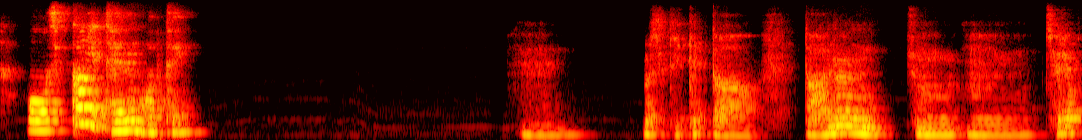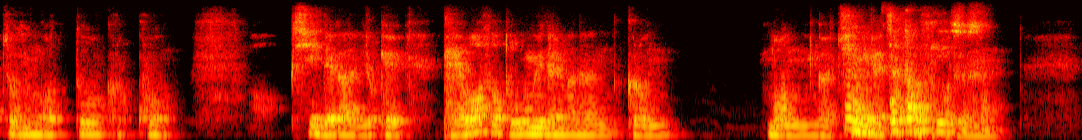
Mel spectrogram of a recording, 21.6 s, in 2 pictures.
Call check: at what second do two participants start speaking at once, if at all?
19.3 s

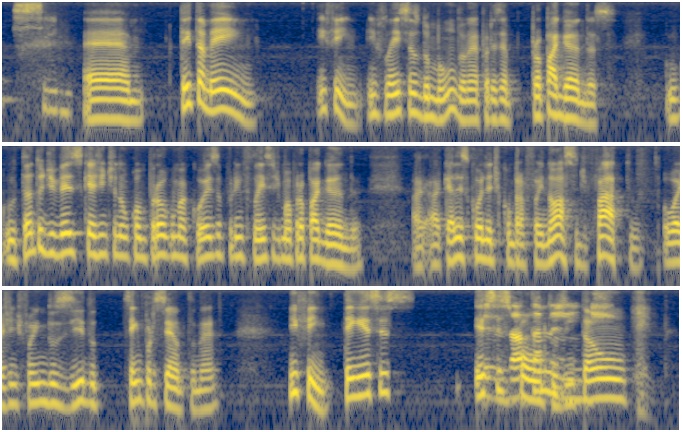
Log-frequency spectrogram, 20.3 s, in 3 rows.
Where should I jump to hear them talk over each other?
18.4 s

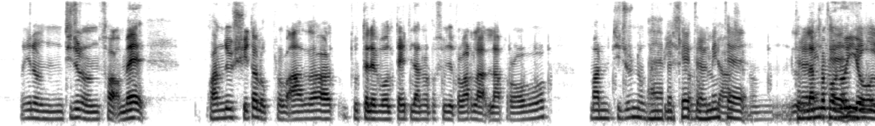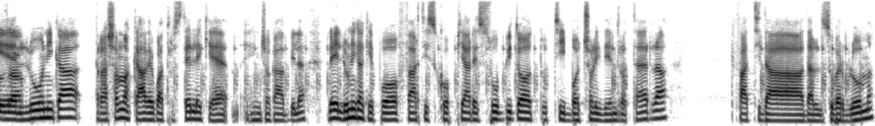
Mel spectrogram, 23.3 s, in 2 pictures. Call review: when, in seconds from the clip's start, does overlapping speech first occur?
8.6 s

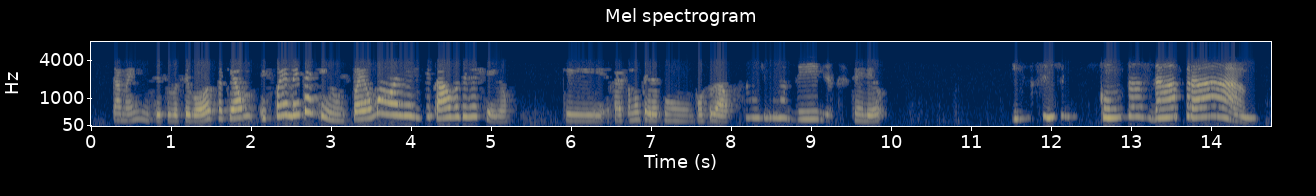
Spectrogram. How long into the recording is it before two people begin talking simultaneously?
none

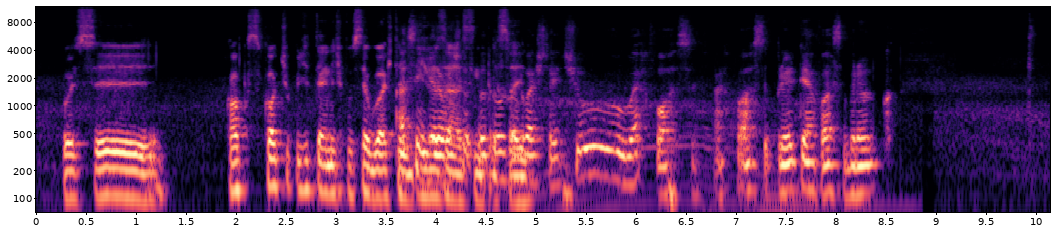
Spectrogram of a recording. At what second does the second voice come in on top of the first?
3.6 s

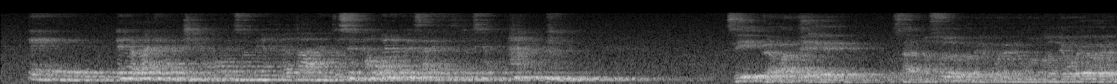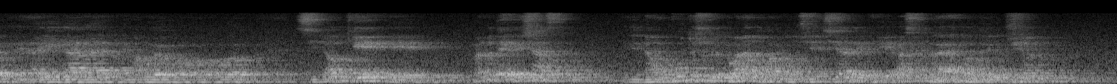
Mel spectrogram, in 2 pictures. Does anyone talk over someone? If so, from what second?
none

